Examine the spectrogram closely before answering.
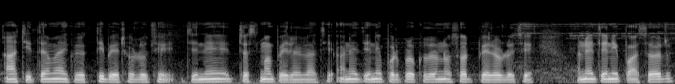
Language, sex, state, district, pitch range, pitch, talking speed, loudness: Gujarati, male, Gujarat, Gandhinagar, 110-125 Hz, 120 Hz, 185 wpm, -17 LUFS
